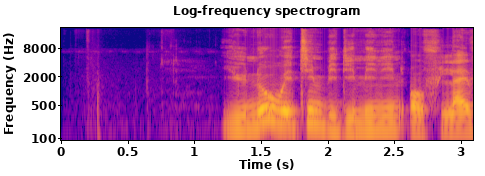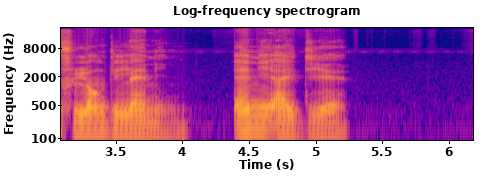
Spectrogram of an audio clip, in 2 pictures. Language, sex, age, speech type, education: Nigerian Pidgin, male, 30-45, read, secondary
